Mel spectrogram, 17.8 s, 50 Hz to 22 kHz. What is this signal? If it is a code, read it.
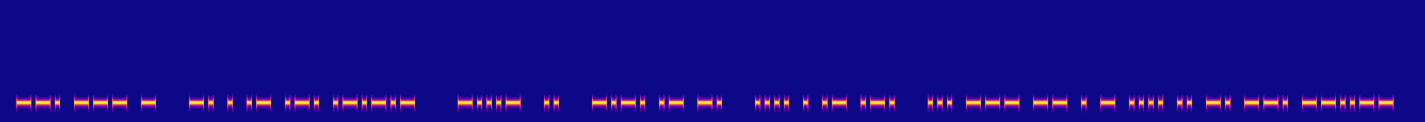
Morse code, heard as a keyed tone, about 20 wpm, 600 Hz. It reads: GOT NEAR. <BT> I CAN HEAR SOMETHING,
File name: cw-books / winnie-the-pooh / winnie-20wpm-page-0043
